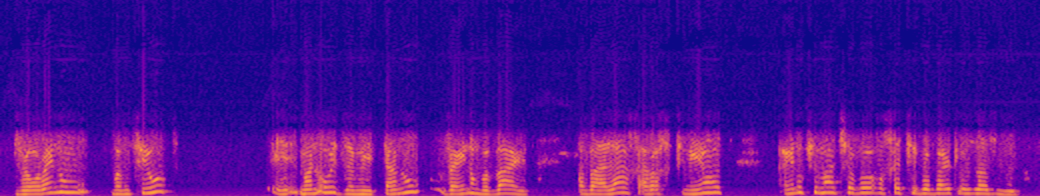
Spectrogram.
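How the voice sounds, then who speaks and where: Over noticeable background noise, a woman with a high pitch and ordinary pitch variation speaks at a fairly slow pace, with long, frequent pauses and very even loudness. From Israel, Haifa. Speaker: novelist and researcher. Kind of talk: interview.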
